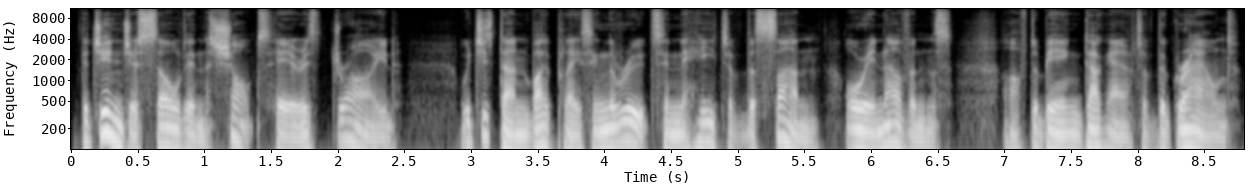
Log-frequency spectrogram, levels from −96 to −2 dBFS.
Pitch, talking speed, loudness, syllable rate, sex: 95 Hz, 220 wpm, -18 LUFS, 4.8 syllables/s, male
